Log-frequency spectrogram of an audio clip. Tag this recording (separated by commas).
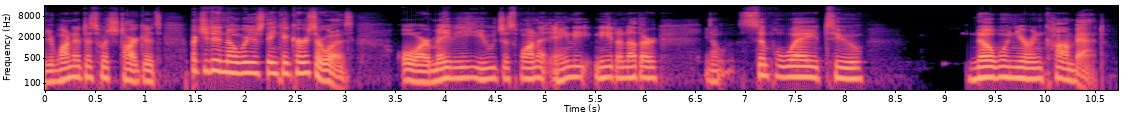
Speech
